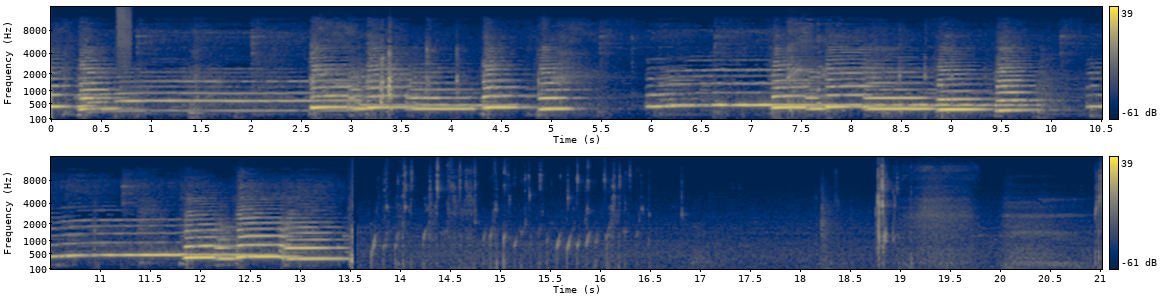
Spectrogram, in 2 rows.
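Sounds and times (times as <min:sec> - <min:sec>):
saxophone melody: 0:00.0 - 0:05.2, 0:06.0 - 0:13.6.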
